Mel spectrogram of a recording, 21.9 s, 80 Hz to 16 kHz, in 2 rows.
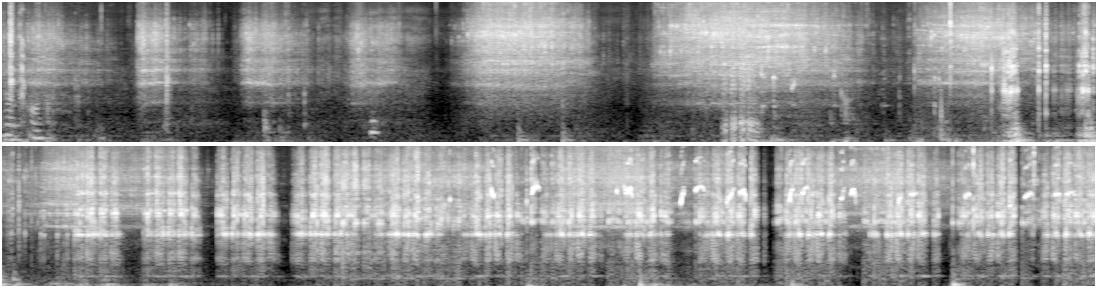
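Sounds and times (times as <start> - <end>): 
speech: 0.0 - 0.6
clicking ratchet-like sounds: 9.3 - 21.8
flowing water: 10.8 - 21.8.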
